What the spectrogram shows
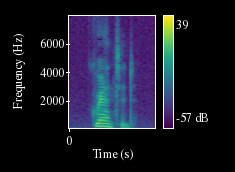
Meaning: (verb) simple past and past participle of grant
- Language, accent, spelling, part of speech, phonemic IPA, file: English, US, granted, verb / adverb / adjective, /ˈɡɹæntɪd/, En-us-granted.ogg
